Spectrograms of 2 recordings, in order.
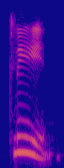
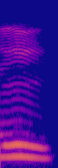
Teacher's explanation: there is a small subscript under small subscript Circle diacritic because the normal voice quality of L is suppressed suppressed by the aspiration of K before it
